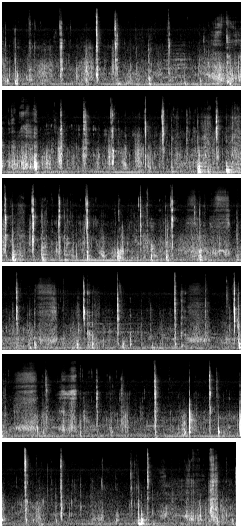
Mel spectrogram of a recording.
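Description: Two people eating rice and fish curry with their hands: close chewing and wet mouth smacks, with sharp clicks many times a second and fingers working the rice on steel plates.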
